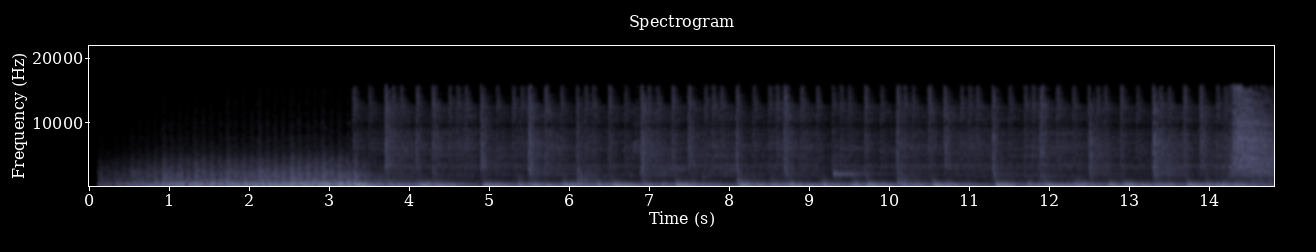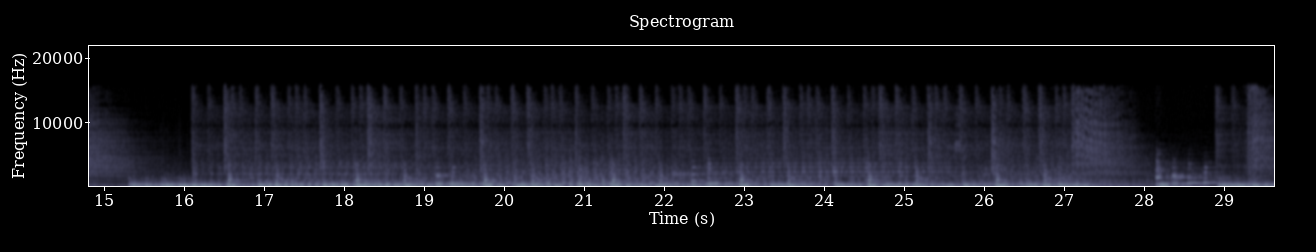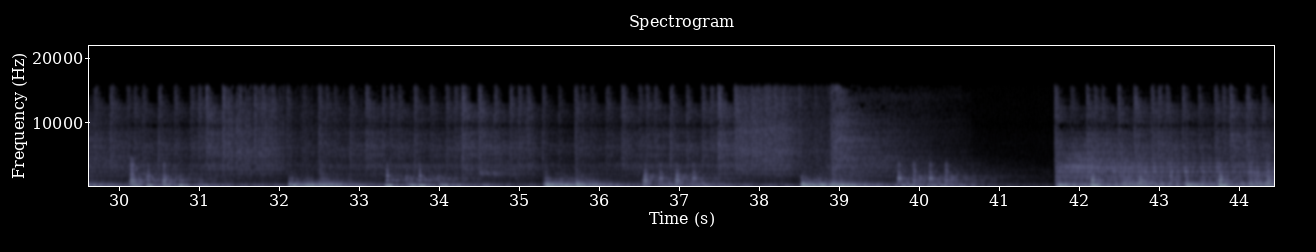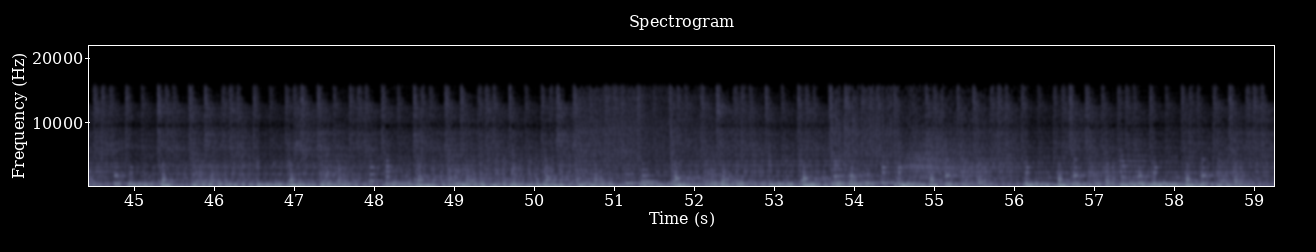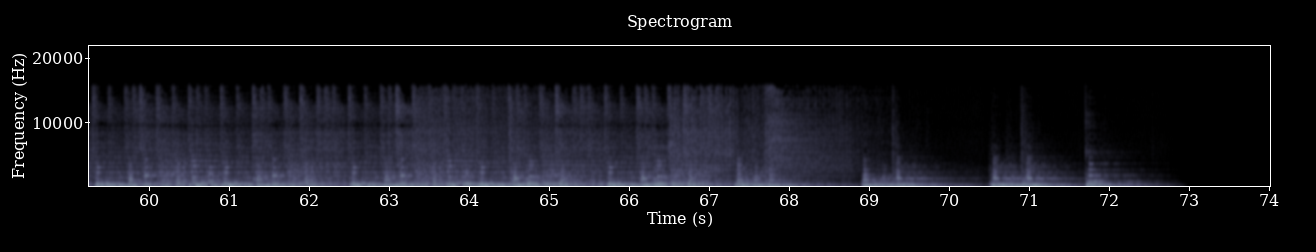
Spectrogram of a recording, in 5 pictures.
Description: Quirky music for video.
Orchestral background music
Tempo (BPM): 118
